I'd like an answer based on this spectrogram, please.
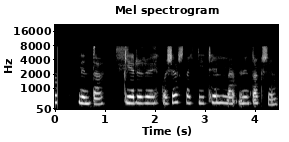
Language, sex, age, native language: Icelandic, female, 11, Icelandic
